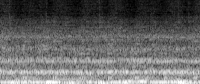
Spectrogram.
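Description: Heavy metal band playing live: distorted electric guitars and bass over a drum kit, loud and dense without a break.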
